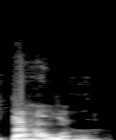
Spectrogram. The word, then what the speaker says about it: Balor: what do you mean what I call Finn pronounce his last name again baor it's Balor Balor Finn Balor Finn Balor who that he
